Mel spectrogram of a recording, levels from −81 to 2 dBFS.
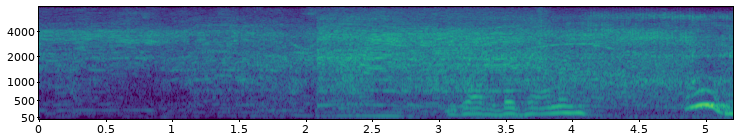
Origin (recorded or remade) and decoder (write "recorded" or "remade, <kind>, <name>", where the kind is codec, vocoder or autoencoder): recorded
